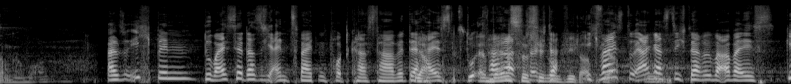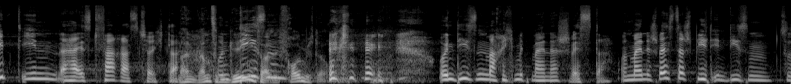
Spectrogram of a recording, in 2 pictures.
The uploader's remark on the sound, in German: im Live-Podcast der Langen Nacht der ZEIT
